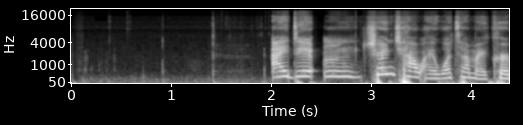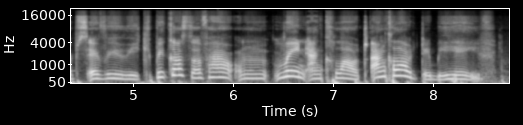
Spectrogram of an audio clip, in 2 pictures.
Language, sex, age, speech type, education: Nigerian Pidgin, female, 15-29, spontaneous, tertiary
